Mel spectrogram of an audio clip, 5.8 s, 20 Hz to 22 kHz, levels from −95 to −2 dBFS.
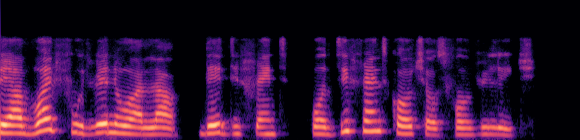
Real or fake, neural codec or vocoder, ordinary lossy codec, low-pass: fake; codec, 16 kHz, 2 kbps, FreqCodec, larger model; Opus, 32 kbps; 7.2 kHz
